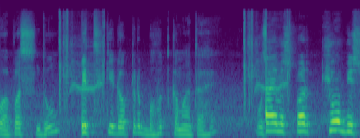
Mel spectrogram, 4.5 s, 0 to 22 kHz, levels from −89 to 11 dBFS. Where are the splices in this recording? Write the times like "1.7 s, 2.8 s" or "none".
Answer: 1.0 s, 3.3 s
